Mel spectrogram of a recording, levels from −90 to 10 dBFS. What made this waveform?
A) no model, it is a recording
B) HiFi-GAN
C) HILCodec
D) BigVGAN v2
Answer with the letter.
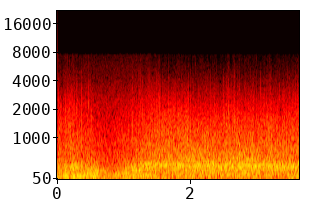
A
